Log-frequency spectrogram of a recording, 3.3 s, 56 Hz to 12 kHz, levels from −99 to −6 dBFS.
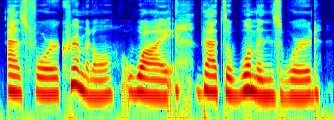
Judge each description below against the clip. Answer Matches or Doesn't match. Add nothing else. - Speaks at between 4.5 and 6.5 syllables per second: Doesn't match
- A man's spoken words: Doesn't match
